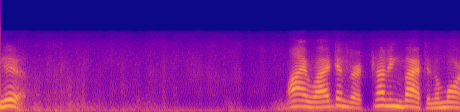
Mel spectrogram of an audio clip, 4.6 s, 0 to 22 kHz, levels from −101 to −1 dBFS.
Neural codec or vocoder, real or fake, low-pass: codec, 24 kHz, 0.9 kbps, WavTokenizer, large speech release; fake; 7.2 kHz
